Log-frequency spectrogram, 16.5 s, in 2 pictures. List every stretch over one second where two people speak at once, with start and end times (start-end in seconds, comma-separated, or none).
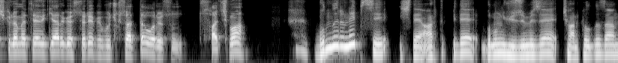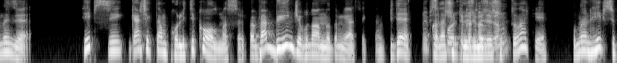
13.9-15.1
